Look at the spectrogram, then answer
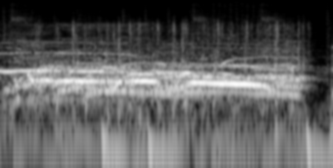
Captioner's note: cheers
